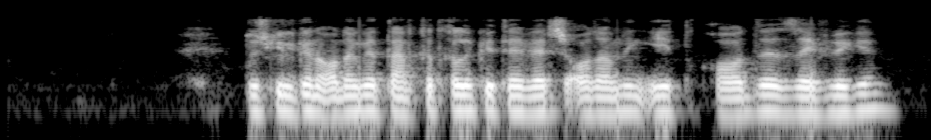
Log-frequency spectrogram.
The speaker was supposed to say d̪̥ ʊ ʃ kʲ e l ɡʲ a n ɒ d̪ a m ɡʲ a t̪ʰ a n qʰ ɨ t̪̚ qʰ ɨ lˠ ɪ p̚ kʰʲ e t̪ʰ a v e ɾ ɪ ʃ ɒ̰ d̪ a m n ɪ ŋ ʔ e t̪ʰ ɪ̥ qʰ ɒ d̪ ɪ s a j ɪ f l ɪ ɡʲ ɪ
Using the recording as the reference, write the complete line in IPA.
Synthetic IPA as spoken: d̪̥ ʊ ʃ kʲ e l ɡʲ a n ɒ d̪ a m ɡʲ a t̪ʰ a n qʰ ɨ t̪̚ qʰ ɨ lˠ ɪ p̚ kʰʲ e t̪ʰ a v e ɾ ɪ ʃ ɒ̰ d̪ a m n ɪ ŋ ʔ e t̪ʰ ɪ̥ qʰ ɒ d̪ ɪ z a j ɪ f l ɪ ɡʲ ɪ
